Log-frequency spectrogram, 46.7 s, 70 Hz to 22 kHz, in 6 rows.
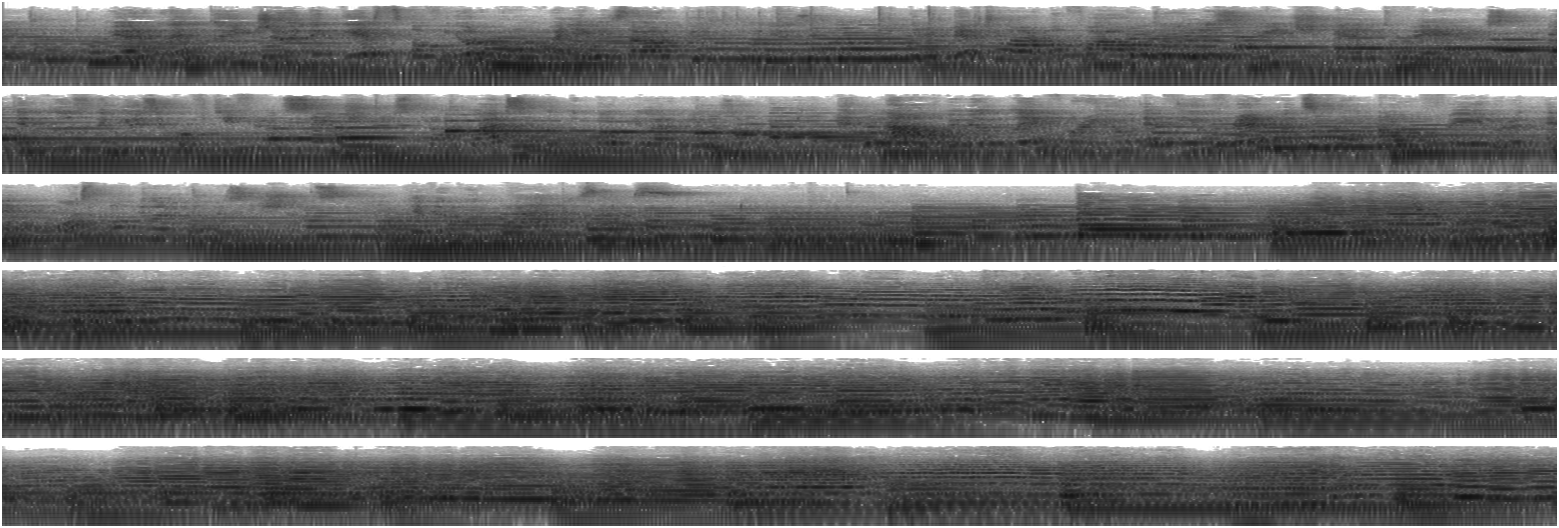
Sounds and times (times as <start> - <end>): Speech: 0.6 - 19.0.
